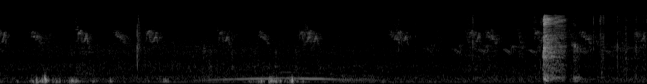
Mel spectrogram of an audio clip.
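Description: Small birds chirping faintly, short high chirps every half second or so. A faint low tone rises and falls near the middle, and a single sharp thump comes about five and a half seconds in.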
